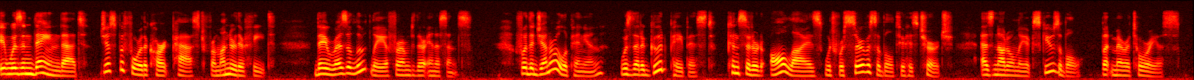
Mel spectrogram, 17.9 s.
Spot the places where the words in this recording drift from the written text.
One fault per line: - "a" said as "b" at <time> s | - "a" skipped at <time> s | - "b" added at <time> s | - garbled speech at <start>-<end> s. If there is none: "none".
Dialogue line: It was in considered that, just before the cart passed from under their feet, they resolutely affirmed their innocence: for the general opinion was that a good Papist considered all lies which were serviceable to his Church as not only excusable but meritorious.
- "considered" said as "vain" at 0.6 s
